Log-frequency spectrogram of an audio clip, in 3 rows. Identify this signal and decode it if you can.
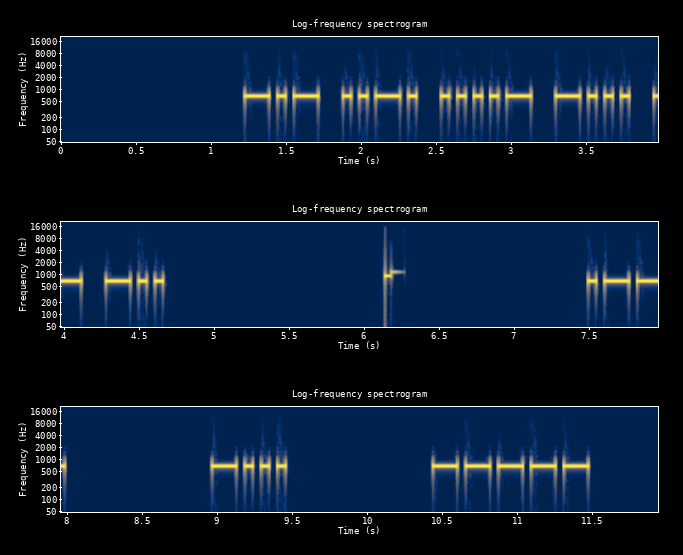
Morse code, heard as a keyed tone, about 21 wpm, spaced as for 14 wpm, 700 Hz. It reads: KF4BTD WB0
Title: USA Call Signs - 6 Characters - 6x Character Spacing - 22wpm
